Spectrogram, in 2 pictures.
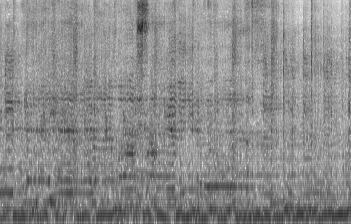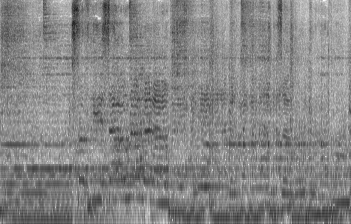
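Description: A rock band playing live and loud: electric guitar, bass and drums, with a singer's voice over them, heard from within the crowd.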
